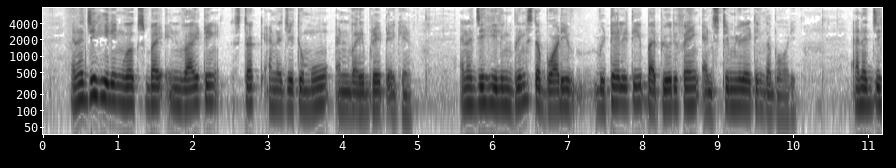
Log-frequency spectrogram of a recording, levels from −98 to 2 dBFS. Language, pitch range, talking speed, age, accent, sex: English, 115-135 Hz, 135 wpm, 20-39, Indian, male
